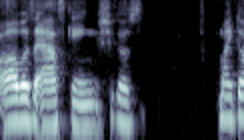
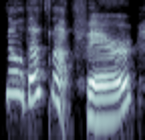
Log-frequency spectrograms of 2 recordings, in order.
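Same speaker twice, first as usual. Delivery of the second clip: higher, slow mock protest; 11 semitones higher, slower than usual. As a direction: whine it's not fair.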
